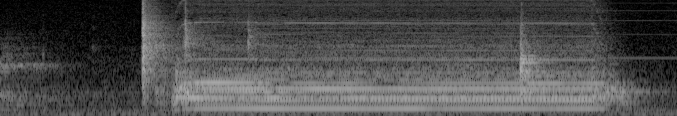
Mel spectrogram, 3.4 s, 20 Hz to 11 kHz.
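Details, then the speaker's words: 2018 Indian Scout Bobber with S&S air filter and Vance & Hines exhaust, after Power Commander V install: key cycled to check for fuel line leaks. Steady buzzing whir about two seconds, stopping cleanly. Normal fuel pump prime. "One last thing we need to do before we call it a day is cycle through the key and see that there is no fuel coming out of the fuel line."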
